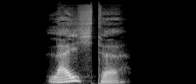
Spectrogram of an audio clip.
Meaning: inflection of laichen: 1. first/third-person singular preterite 2. first/third-person singular subjunctive II
- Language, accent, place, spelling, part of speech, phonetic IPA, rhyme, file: German, Germany, Berlin, laichte, verb, [ˈlaɪ̯çtə], -aɪ̯çtə, De-laichte.ogg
